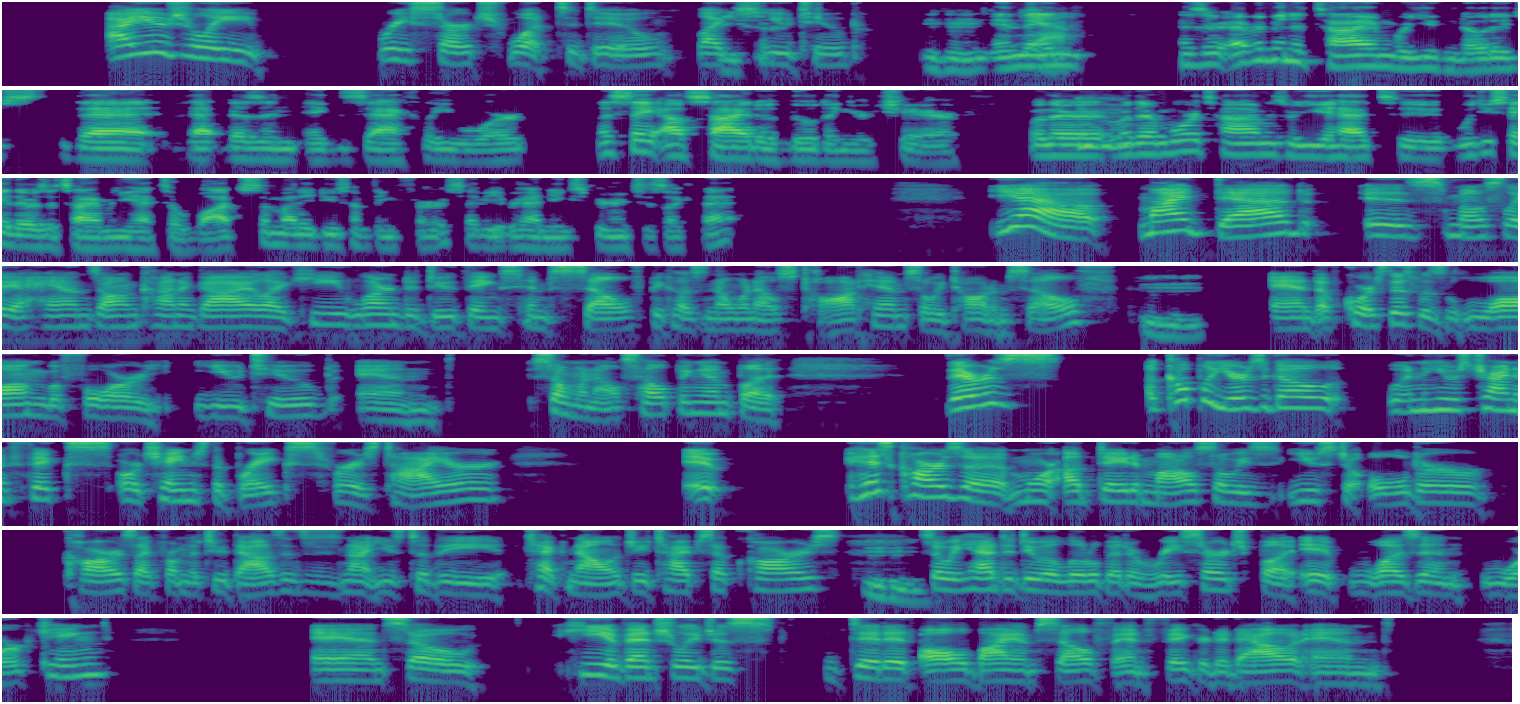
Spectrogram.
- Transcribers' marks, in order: none
- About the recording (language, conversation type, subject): English, unstructured, What is your favorite way to learn new things?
